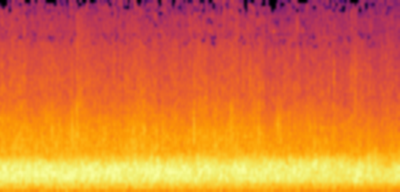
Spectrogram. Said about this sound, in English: Let's give our panel a round of applause for being here tonight.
